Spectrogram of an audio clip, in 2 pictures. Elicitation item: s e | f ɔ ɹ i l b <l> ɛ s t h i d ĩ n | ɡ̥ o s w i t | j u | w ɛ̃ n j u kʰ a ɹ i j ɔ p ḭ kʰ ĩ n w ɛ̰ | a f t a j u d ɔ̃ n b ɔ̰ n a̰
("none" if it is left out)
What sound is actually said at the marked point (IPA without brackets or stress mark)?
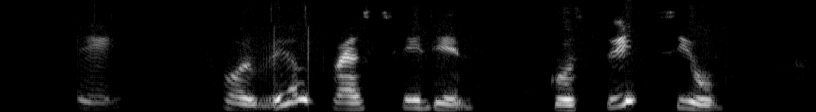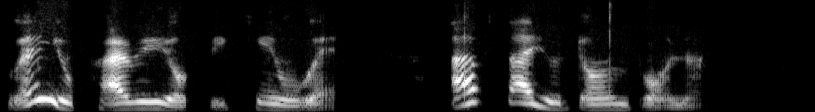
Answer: ɹ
